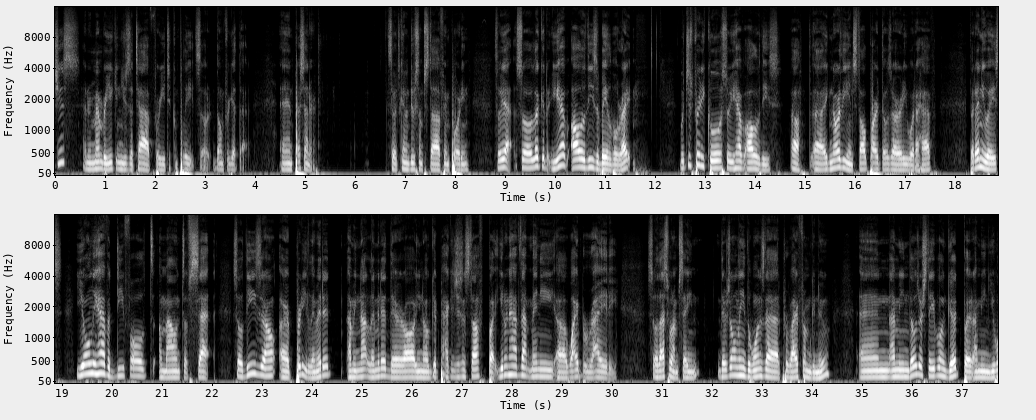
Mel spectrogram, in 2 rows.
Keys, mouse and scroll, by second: 5.2 Return, 12.1 ctrl+v, 15.0 ctrl+alt+v, 16.3 alt+v, 17.6 alt+v, 20.1 ctrl+p, 21.6 ctrl+space, 21.8 ctrl+n, 28.1 ctrl+g, 28.8 ctrl+alt+shift+,.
